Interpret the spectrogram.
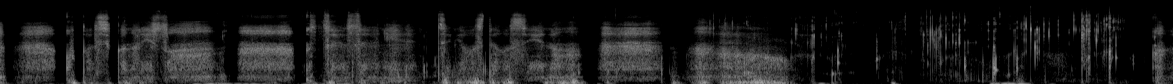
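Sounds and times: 
breathing: 0:00.1 - 0:00.6, 0:01.7 - 0:03.0, 0:05.6 - 0:08.0
wet mouth sounds of licking and nibbling an ear: 0:03.2 - 0:11.7.

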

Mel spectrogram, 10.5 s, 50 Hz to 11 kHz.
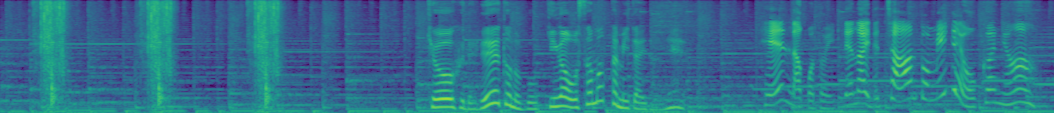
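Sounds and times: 
soft music: 0:00.0 - 0:10.5
knife chopping mushroom into bite-sized pieces: 0:00.4 - 0:00.7, 0:01.4 - 0:01.8, 0:02.5 - 0:02.9
speech: 0:04.3 - 0:07.0, 0:07.6 - 0:10.5.

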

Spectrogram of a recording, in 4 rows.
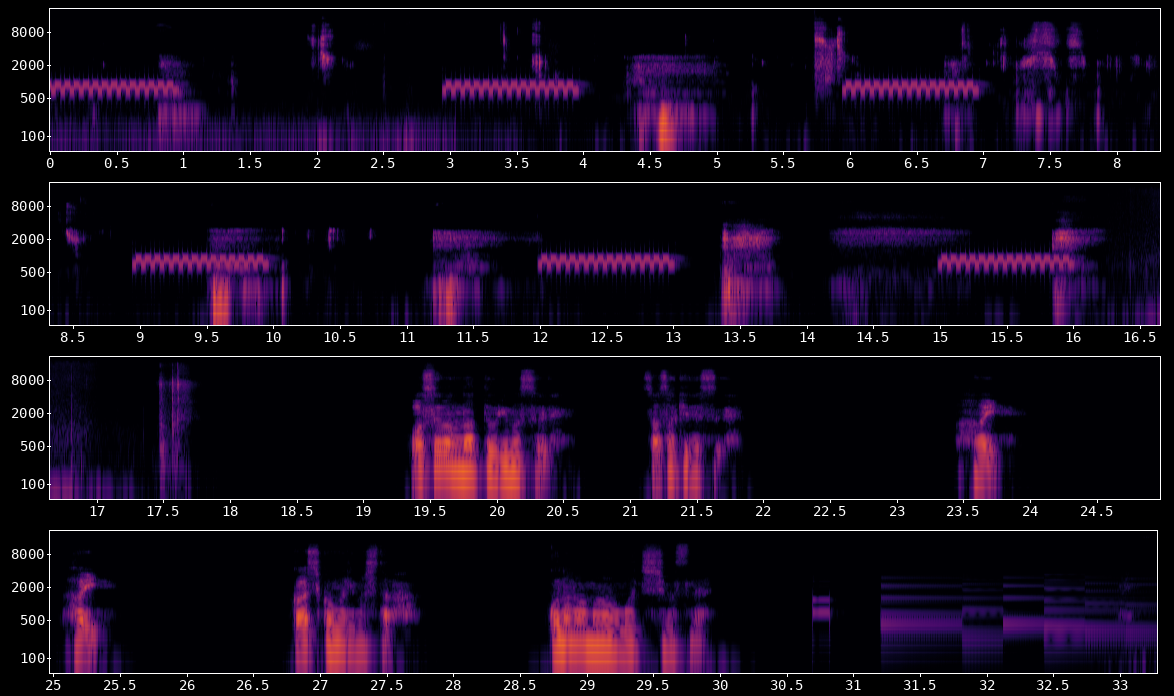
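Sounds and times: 
telephone ringing with an incoming call: 0:00.0 - 0:01.2, 0:02.9 - 0:04.1, 0:06.0 - 0:06.9, 0:09.0 - 0:10.0, 0:12.0 - 0:13.1, 0:15.0 - 0:16.0
speech: 0:04.6 - 0:04.9, 0:19.4 - 0:20.5, 0:21.2 - 0:21.9, 0:23.6 - 0:23.9, 0:25.2 - 0:25.4, 0:26.8 - 0:27.7, 0:28.7 - 0:30.0
rustling movement: 0:16.3 - 0:17.4.

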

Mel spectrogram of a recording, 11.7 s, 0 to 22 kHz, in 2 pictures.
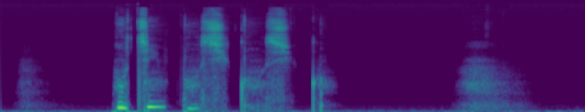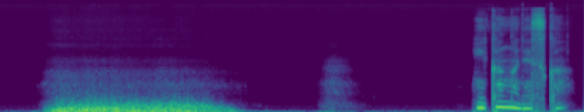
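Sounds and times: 
soft human breathing: 0:00.2 - 0:00.5, 0:04.6 - 0:05.3, 0:06.3 - 0:08.3, 0:09.0 - 0:09.5
speech: 0:01.2 - 0:03.0, 0:10.6 - 0:11.6.

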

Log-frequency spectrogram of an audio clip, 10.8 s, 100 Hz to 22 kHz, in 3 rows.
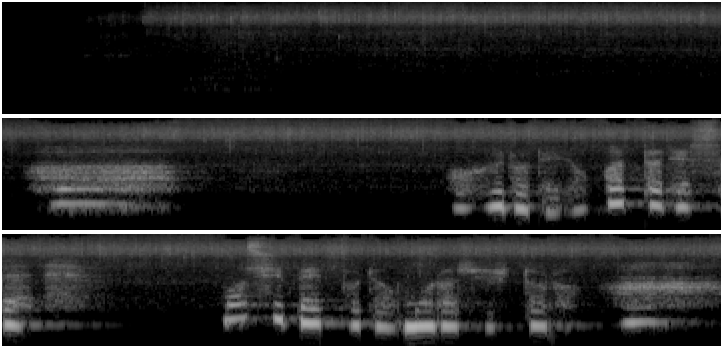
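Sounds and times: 
shower spraying water in a bath: 0:00.4 - 0:10.7
speech: 0:06.0 - 0:07.7, 0:08.3 - 0:10.6.

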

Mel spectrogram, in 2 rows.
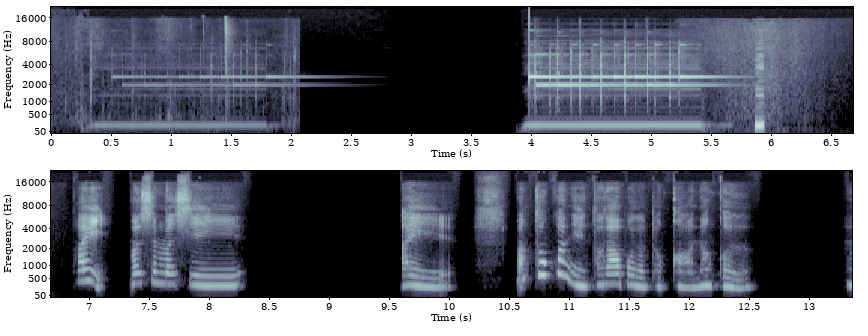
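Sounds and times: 
phone ringtone ringing in electronic buzzing bursts: 0:00.4 - 0:02.4, 0:04.0 - 0:06.0
speech: 0:07.0 - 0:08.4, 0:09.6 - 0:12.6.

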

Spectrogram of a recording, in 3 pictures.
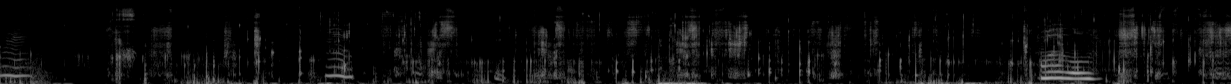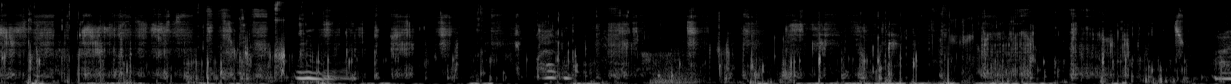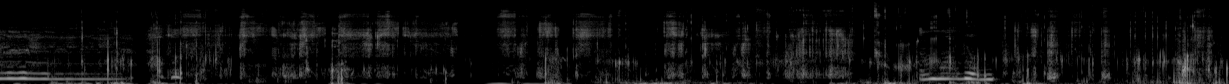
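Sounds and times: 
crunchy food being chewed: 0:00.0 - 0:36.9
soft vocal murmurs: 0:24.4 - 0:26.4, 0:33.8 - 0:34.6.

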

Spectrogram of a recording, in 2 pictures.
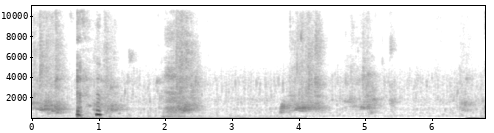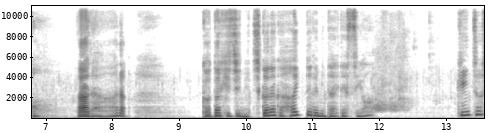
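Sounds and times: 
hot water poured over a person's body: 0:00.0 - 0:07.3, 0:11.8 - 0:13.2
speech: 0:07.5 - 0:08.2, 0:09.4 - 0:12.0, 0:13.2 - 0:13.5.

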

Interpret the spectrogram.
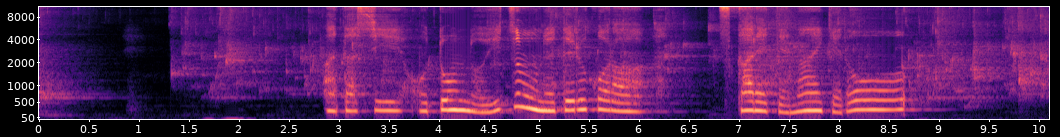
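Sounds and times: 
bathwater sloshing in a bathtub: 0:00.0 - 0:10.0
speech: 0:02.8 - 0:06.3, 0:07.0 - 0:08.8.

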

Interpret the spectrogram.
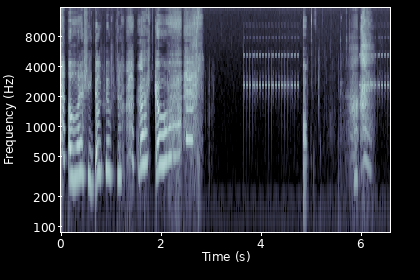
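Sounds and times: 
speech: 0:00.2 - 0:02.8
telephone ringing with electronic trill: 0:03.7 - 0:04.8, 0:06.2 - 0:06.5.

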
